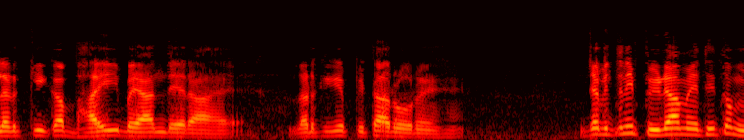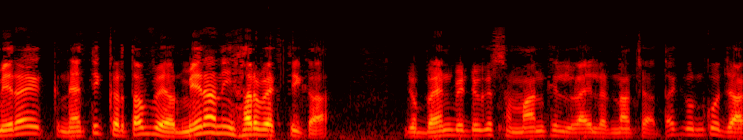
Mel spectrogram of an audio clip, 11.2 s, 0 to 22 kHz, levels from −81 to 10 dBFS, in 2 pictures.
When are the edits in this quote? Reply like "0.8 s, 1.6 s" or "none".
none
